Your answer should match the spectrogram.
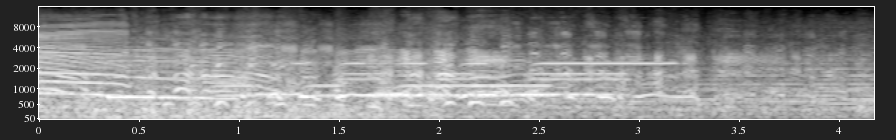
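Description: A group of cartoon steam locomotives cheering together and blowing their steam whistles, several held whistle tones sounding at once, fading away near the end.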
